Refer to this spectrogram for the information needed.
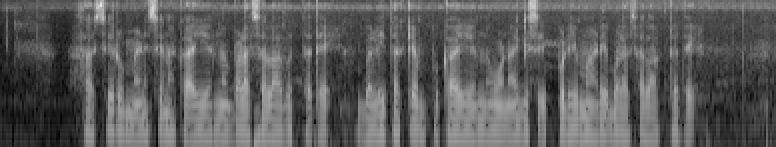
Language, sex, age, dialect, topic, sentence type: Kannada, male, 25-30, Mysore Kannada, agriculture, statement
